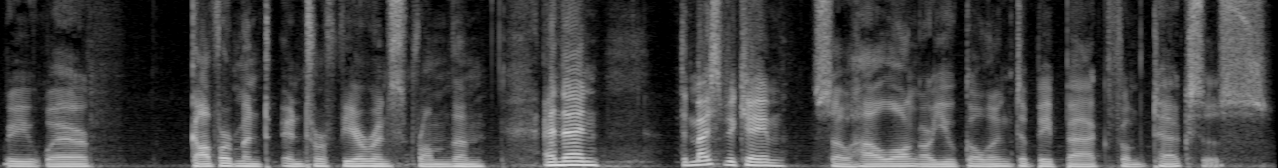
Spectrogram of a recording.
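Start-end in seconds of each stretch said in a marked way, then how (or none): 0.0-3.7 ominous message voice. Retold or imitated. Reading out a mysterious message. 6.1-9.5 low, slow eerie warning; ominous message voice. Retold or imitated. Reading out a mysterious message.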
